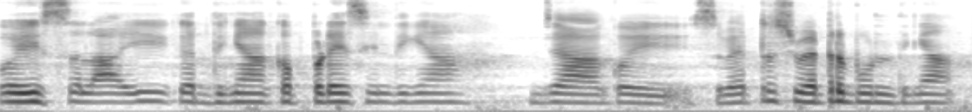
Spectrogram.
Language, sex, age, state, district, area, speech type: Dogri, female, 30-45, Jammu and Kashmir, Reasi, rural, spontaneous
